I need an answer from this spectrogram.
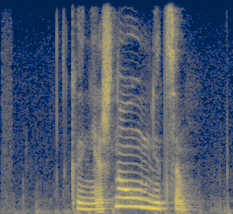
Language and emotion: Russian, positive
